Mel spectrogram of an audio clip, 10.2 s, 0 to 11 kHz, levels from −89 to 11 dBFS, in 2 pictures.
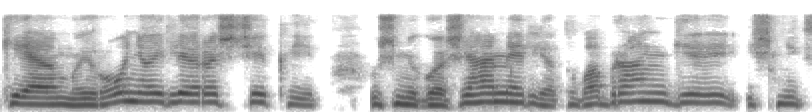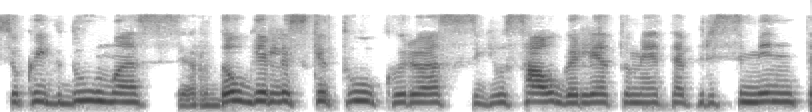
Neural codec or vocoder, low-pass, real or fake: none; 7.2 kHz; real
